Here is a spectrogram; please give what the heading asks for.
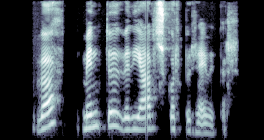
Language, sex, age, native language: Icelandic, female, 30-39, Icelandic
